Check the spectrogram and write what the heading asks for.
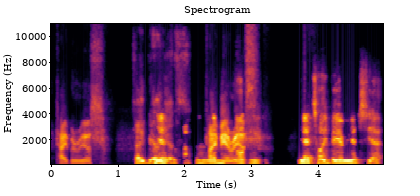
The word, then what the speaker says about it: Tiberius: good guess T how do you say t tiberious tiberious tiberious yeah tiberious yeah tiberious and Vespasian so now you got a guess AEL so you got Tiberius that's correct said this two minutes ago you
